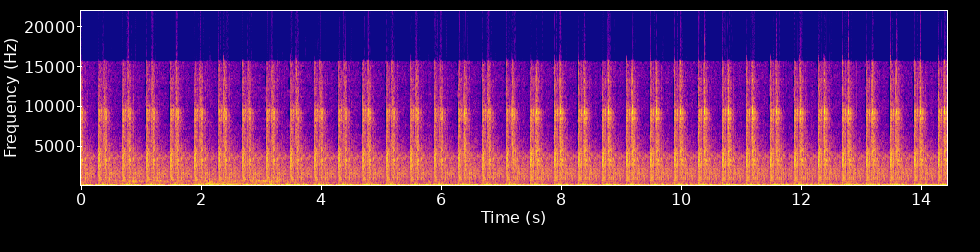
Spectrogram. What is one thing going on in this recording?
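Explosions boom in the sky.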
